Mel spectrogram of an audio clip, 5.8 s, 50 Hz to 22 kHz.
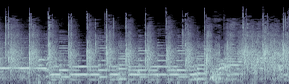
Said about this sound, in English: You guys started. 1, 2, 3, 4, clap.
